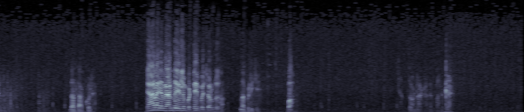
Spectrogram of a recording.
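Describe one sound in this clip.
A man speaks sharply nearby.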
